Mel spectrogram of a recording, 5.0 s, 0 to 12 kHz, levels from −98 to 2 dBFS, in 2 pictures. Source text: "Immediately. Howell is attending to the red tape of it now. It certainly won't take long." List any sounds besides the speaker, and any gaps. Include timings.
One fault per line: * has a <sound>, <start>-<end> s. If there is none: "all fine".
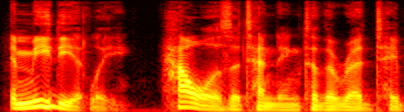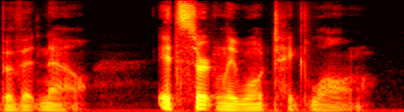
all fine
